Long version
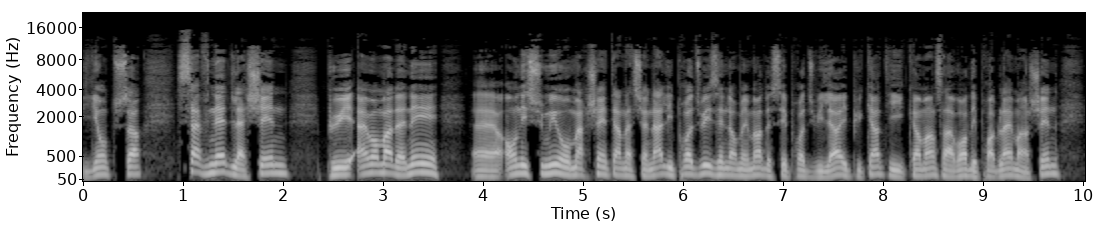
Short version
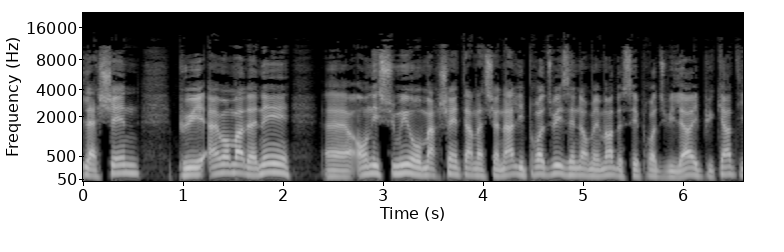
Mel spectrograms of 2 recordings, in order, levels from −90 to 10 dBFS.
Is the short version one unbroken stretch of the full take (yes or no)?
yes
